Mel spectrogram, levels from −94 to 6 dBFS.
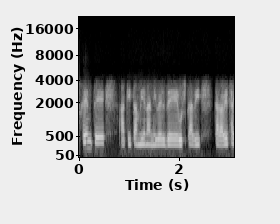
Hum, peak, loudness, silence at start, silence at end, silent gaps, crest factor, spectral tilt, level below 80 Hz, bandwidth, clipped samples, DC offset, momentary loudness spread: none; -6 dBFS; -22 LUFS; 0 s; 0 s; none; 16 dB; -6 dB/octave; -70 dBFS; 4.2 kHz; under 0.1%; under 0.1%; 6 LU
